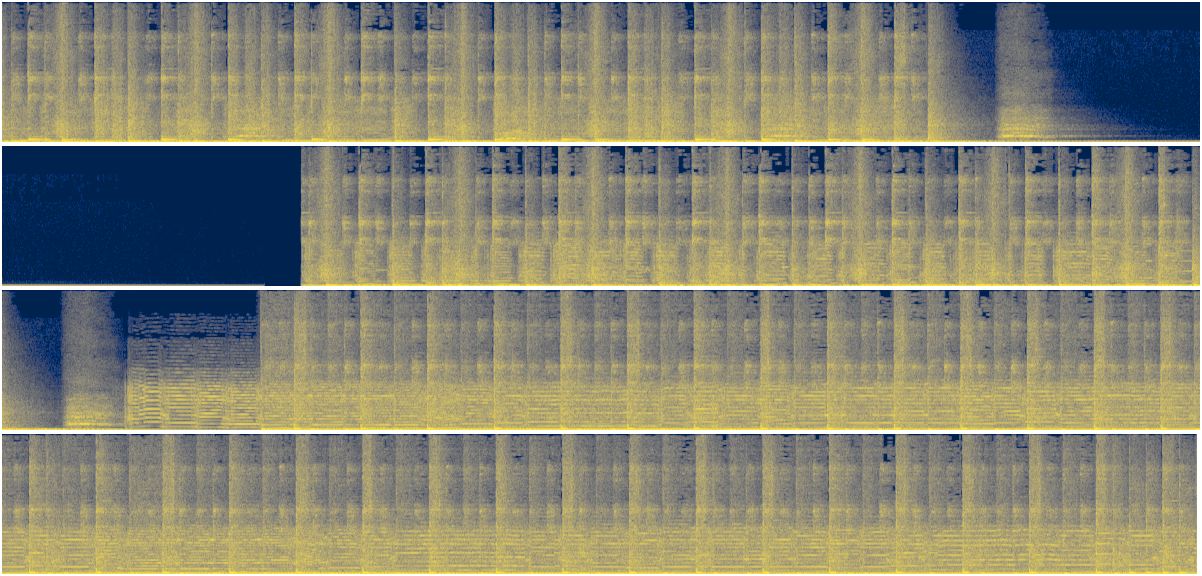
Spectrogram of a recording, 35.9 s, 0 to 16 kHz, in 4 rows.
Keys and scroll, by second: 22.3 ctrl+v.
